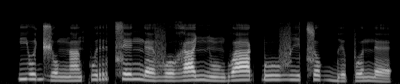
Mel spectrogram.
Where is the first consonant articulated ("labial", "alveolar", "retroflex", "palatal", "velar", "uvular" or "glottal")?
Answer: palatal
